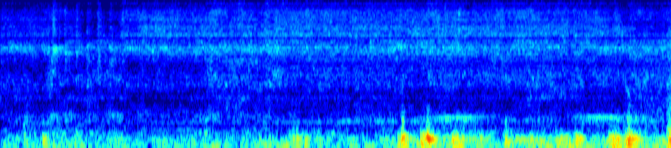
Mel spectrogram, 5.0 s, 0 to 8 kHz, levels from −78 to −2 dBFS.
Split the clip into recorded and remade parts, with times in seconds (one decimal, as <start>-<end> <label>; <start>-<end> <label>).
0.0-5.0 remade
